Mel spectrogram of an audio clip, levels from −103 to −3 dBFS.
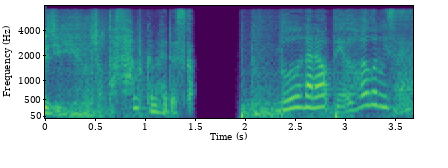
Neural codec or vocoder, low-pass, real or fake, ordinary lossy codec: codec, 16 kHz, 0.5 kbps, X-Codec, HuBERT features, trained on LibriSpeech; 7.2 kHz; fake; none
